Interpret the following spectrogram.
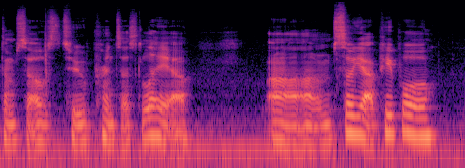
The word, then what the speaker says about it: Leia: john deudana they both call princess leia princess leah and they do this multiple times and i don't believe they ever correct themselves to princess leia um so yeah people pronounce the names differently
